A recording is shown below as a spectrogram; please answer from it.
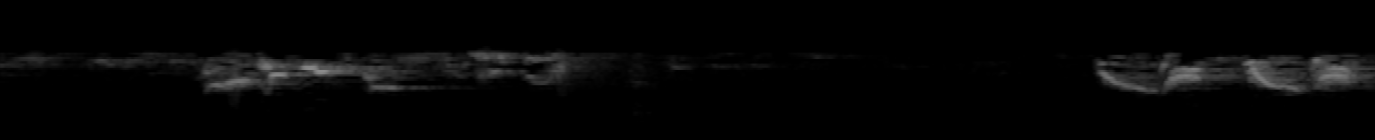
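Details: Common blackbird (Turdus merula) delivers a rich warbled phrase with twittering notes, falls silent for about two seconds, then starts a new run of looping fluted notes.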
